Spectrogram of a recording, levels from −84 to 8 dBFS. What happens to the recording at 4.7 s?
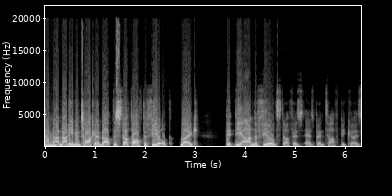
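Microphone volume stepped down at 4.65 s, just before "stuff has": the speech and background drop abruptly by about 10 dB, likely because the call software cut the microphone's input level in one step.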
